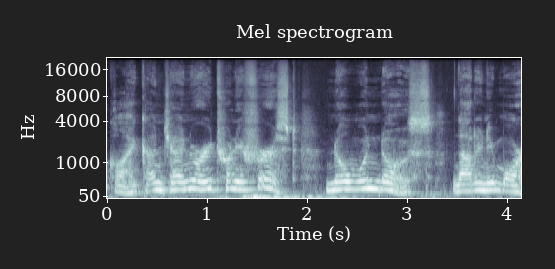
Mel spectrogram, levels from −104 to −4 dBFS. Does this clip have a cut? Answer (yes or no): no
